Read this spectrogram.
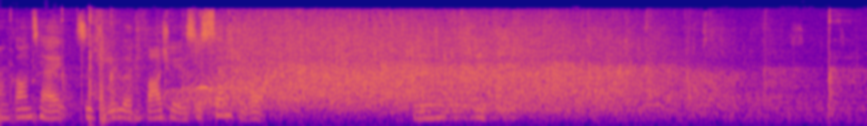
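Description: A crowd applauds loudly in a large hall.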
